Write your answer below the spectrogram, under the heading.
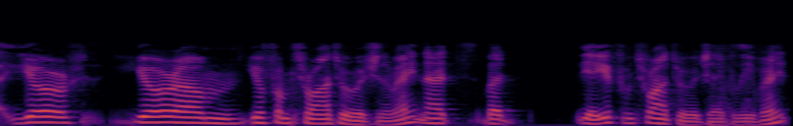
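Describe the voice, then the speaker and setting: With a Queens accent, a man talks at a very fast pace. His pitch is fairly high and his intonation lively. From New York City (Flushing, Queens). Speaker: podcast host. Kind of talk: interview.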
